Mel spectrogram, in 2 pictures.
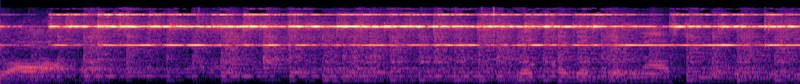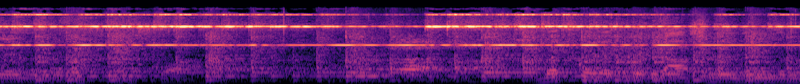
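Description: A brass handbell rung without pause, a steady high ringing, over voices chanting mantras.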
